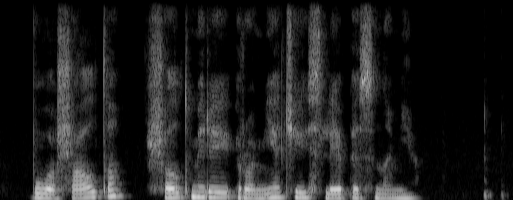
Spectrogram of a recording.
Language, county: Lithuanian, Vilnius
